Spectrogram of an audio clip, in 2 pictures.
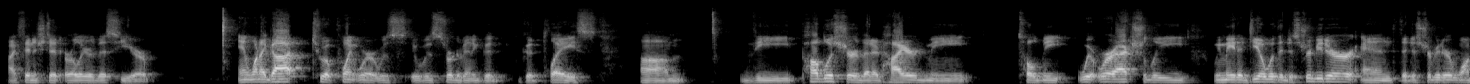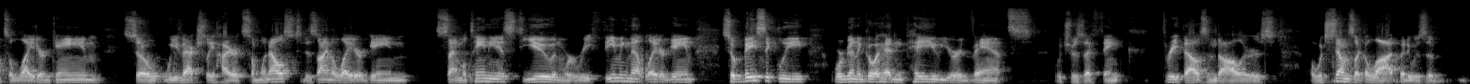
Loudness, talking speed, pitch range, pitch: -20 LUFS, 200 wpm, 95-120 Hz, 105 Hz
